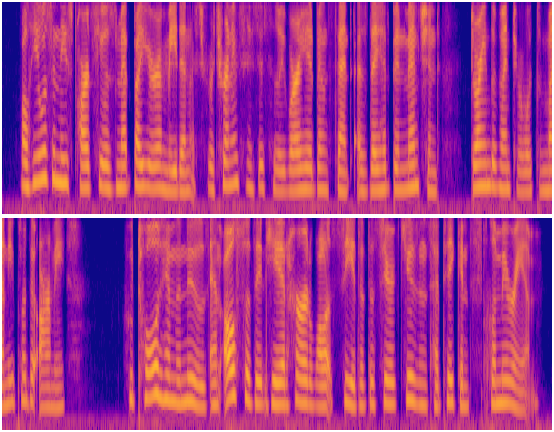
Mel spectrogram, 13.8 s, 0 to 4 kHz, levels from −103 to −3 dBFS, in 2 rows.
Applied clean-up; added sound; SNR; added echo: neural diffusion model UNIVERSE++.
